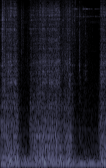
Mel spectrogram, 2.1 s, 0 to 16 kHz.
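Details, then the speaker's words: Lowered car on 40k coil springs with a new, modified exhaust that hangs low, driving: a harsh, uneven metal scrape over the rumble, coming and going with the road, as the exhaust drags on the ground. "but as you guys can hear it's not going too hot it's scraping on flag"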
